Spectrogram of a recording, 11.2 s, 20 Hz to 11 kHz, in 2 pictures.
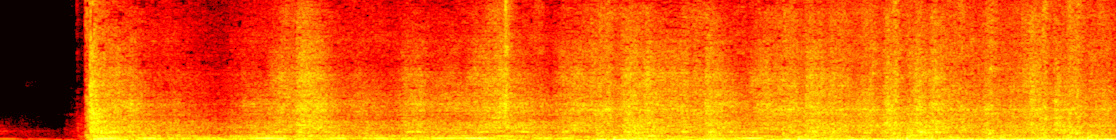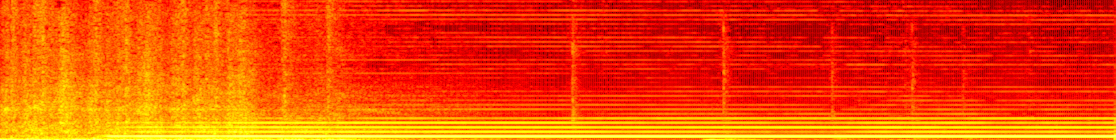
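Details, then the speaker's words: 1971 Ford F100 big-block V8 on makeshift battery cables: rough cranking, then a steady unbroken horn note holds; horn stuck on, a makeshift cable possibly contacting the horn, suspected not confirmed. "My horn's stuck on. Give me a sec."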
